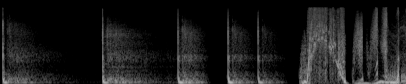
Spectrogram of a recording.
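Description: A string of sharp, echoing hits, the first two about a second apart, then coming closer and closer together until a quick cluster near the end: a produced sound-effect transition.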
